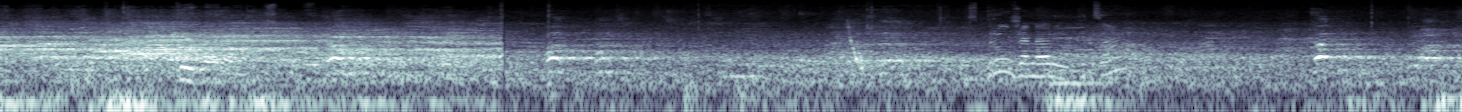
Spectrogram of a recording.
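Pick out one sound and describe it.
A crowd chatters and murmurs in a large echoing hall.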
